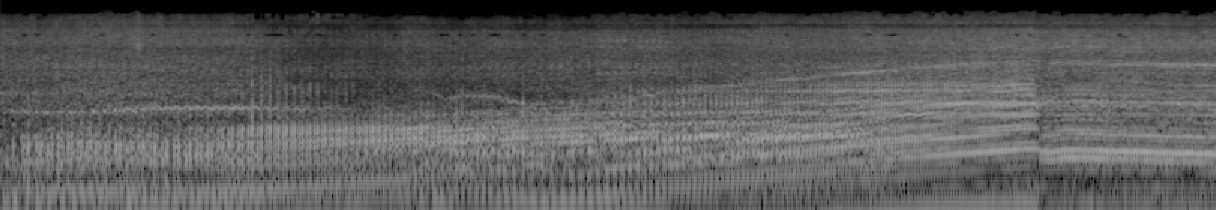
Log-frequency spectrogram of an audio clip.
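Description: Kawasaki Ninja sport bike's engine pulling away under acceleration, heard from on board. Its pitch climbs steadily for several seconds, then breaks briefly at a gear change about seven seconds in and carries on steadier.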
